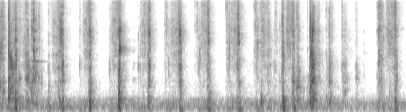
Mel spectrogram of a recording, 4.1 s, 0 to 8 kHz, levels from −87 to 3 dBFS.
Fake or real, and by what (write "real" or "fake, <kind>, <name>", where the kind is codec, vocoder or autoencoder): real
